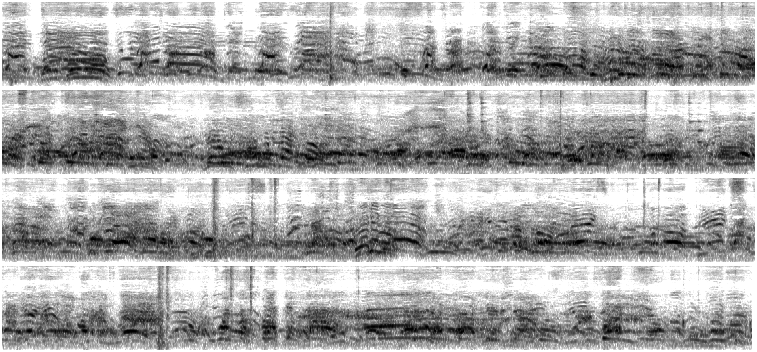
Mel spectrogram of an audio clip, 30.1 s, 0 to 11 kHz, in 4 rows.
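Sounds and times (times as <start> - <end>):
crowd of protesters shouting: 0.0 - 30.0.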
